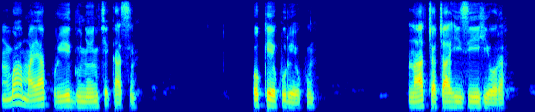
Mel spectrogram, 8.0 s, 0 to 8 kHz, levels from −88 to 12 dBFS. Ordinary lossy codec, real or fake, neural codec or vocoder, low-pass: none; real; none; none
